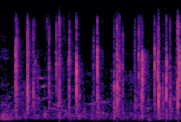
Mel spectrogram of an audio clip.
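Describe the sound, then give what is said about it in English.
A small group claps for a few seconds for a girl who has just read out information about rainbows, a scattered, uneven patter of sharp hand claps at fairly even loudness, with faint murmuring voices underneath. “Give her a clap.”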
